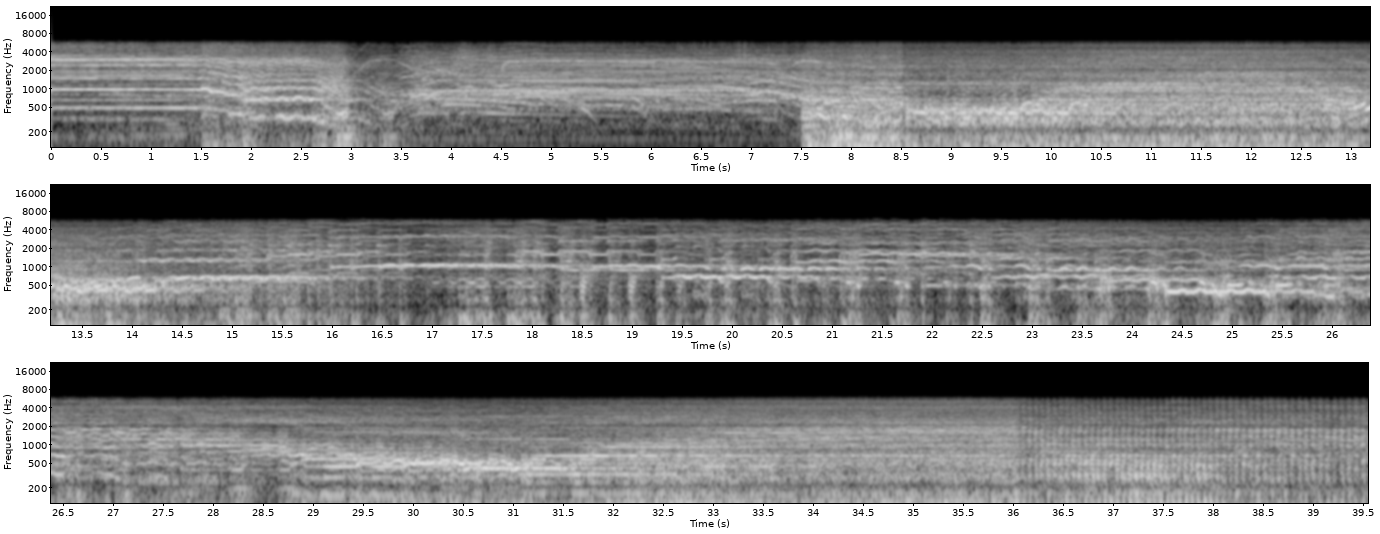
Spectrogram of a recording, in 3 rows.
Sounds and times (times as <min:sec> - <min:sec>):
Bass guitar: 0:00.0 - 0:03.4, 0:07.5 - 0:39.5.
